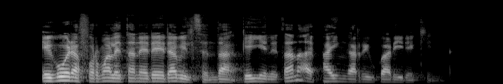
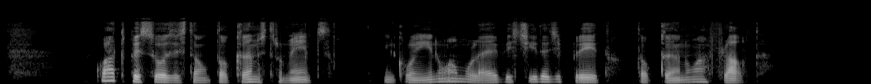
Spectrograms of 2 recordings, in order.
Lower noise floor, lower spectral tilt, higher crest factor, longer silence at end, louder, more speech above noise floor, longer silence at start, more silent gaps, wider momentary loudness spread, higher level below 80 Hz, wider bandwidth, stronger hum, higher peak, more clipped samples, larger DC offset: second, -77 dBFS vs -82 dBFS; about the same, -4.5 dB/octave vs -5 dB/octave; about the same, 22 dB vs 24 dB; second, 0.8 s vs 1.05 s; first, -24 LUFS vs -31 LUFS; about the same, 53 dB vs 51 dB; first, 0.4 s vs 0.1 s; neither; about the same, 12 LU vs 12 LU; second, -76 dBFS vs -70 dBFS; first, 11.5 kHz vs 9.4 kHz; neither; first, -4 dBFS vs -8 dBFS; neither; neither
